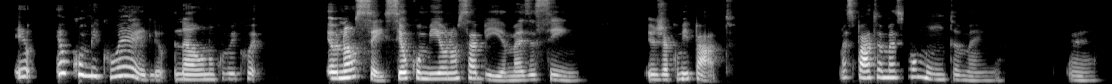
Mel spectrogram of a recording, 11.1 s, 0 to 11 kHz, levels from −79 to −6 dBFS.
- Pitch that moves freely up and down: Yes, wide, 6.5 semitones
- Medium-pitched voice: No, high, 215 Hz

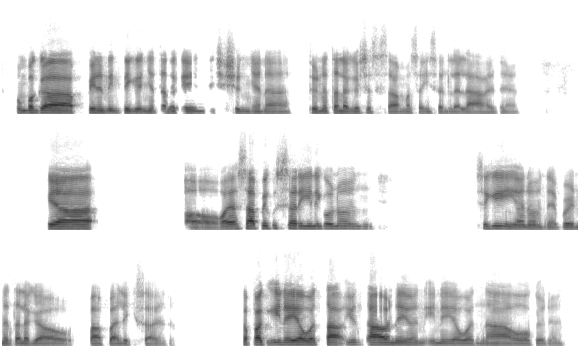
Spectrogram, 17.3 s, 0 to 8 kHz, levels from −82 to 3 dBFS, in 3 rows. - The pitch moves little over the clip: No, average, 3.8 semitones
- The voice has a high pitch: No, low, 125 Hz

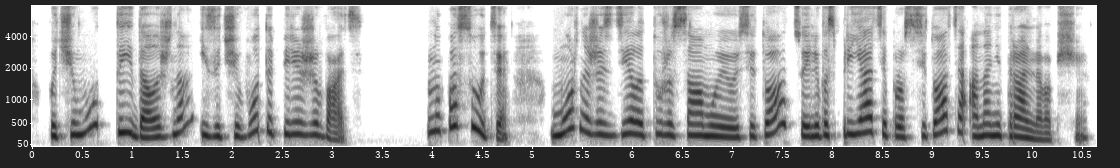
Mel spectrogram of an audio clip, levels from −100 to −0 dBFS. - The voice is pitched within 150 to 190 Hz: No, high, 240 Hz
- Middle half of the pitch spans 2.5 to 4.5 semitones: No, average, 4.9 semitones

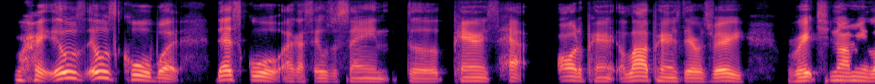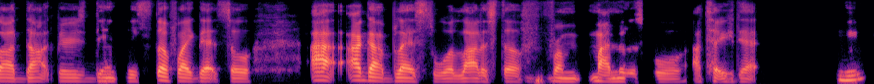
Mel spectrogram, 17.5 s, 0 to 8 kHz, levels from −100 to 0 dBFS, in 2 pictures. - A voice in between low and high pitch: No, low, 120 Hz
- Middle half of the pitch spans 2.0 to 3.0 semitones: No, average, 4.2 semitones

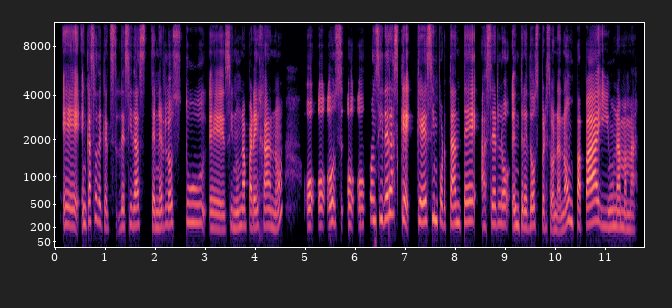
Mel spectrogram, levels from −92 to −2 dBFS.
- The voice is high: Yes, high, 225 Hz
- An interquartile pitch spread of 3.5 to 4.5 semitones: Yes, average, 4.2 semitones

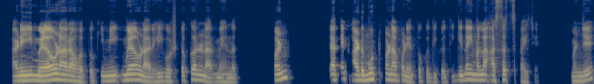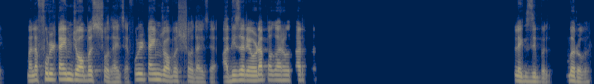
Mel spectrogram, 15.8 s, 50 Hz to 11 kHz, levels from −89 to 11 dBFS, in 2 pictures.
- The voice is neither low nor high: Yes, medium, 155 Hz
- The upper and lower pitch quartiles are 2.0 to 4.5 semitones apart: No, average, 4.9 semitones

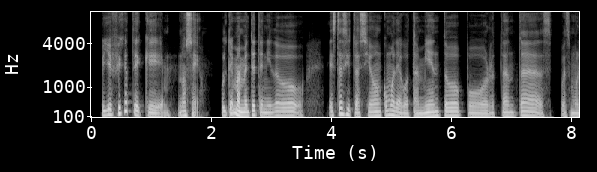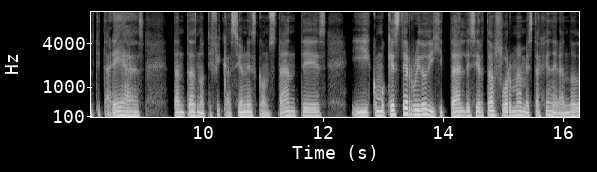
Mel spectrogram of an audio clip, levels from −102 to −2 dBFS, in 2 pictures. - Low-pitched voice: Yes, low, 120 Hz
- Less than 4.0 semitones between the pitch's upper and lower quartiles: Yes, narrow, 2.6 semitones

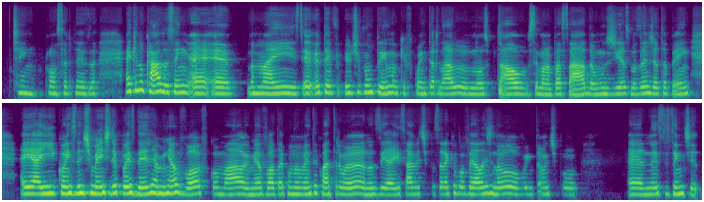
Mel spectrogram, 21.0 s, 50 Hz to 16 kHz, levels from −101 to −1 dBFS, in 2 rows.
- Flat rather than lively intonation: Yes, narrow, 2.1 semitones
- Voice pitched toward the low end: No, high, 210 Hz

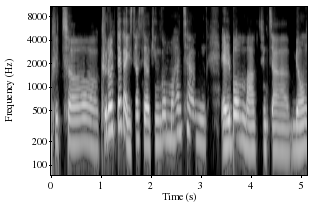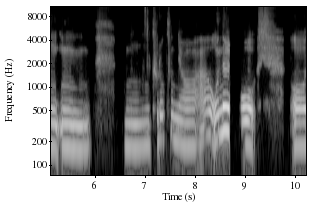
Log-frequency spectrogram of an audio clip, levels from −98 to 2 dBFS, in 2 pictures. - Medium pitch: Yes, medium, 180 Hz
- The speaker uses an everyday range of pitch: Yes, average, 4.3 semitones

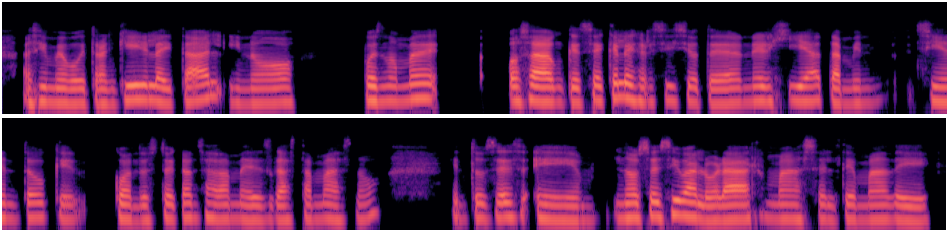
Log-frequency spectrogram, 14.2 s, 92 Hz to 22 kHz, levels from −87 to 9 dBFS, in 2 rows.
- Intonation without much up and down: Yes, narrow, 1.9 semitones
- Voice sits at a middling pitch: Yes, medium, 170 Hz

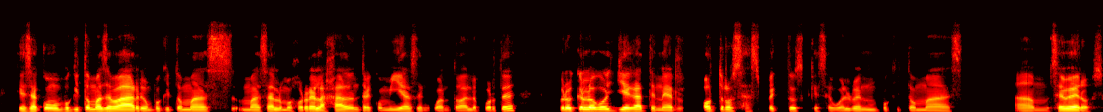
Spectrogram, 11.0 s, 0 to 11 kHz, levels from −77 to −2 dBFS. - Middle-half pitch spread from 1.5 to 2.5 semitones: No, average, 2.9 semitones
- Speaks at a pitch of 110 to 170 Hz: Yes, low, 135 Hz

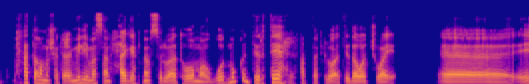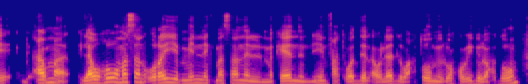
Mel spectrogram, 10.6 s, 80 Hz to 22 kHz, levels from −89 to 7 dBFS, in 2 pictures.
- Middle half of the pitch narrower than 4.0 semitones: No, average, 4.8 semitones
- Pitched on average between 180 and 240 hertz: No, low, 125 Hz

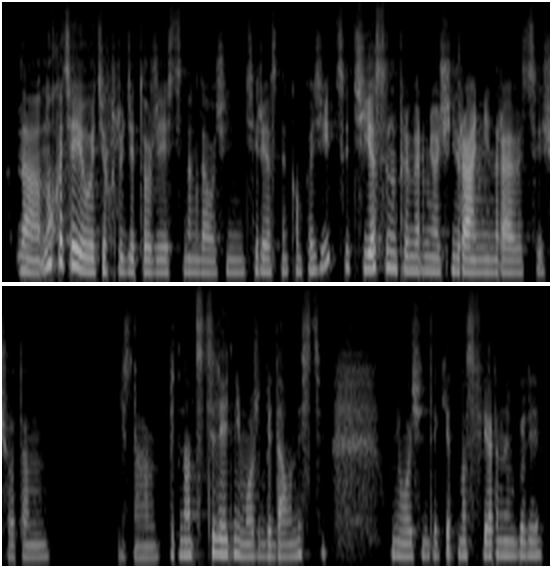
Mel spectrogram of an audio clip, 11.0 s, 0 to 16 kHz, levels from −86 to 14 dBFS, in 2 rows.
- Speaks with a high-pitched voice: No, medium, 165 Hz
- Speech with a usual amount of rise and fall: No, narrow, 2.1 semitones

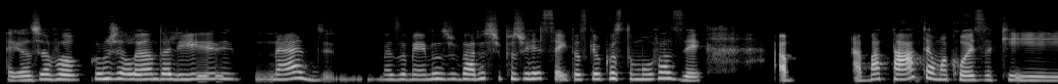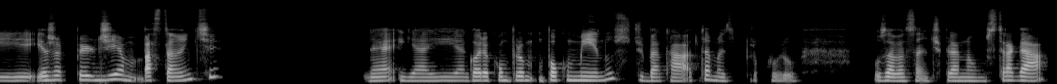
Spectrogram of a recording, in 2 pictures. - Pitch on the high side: Yes, high, 210 Hz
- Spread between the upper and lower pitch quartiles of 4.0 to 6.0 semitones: Yes, average, 5.2 semitones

